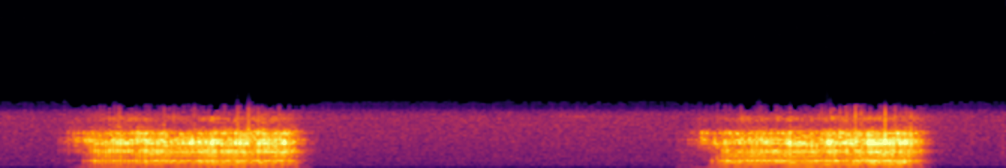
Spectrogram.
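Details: English Mastiff sleeping on his new bed, snoring as he habitually does: two long, rumbling, evenly paced snores separated by a quiet pause over steady background hiss.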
